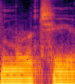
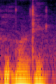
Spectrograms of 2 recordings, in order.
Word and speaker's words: Morty: Oh, it's pronounced Murty or Morty. No, Morty.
